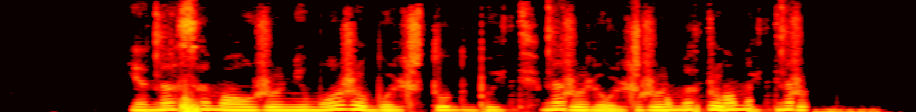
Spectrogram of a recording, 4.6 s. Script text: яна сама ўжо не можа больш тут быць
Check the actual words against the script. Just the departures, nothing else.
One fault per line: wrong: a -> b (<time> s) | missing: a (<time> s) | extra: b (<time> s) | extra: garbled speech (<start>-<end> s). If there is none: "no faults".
extra: garbled speech (2.7-4.0 s)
